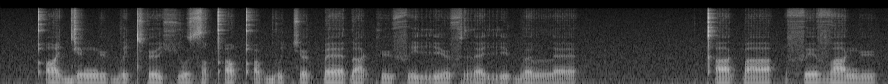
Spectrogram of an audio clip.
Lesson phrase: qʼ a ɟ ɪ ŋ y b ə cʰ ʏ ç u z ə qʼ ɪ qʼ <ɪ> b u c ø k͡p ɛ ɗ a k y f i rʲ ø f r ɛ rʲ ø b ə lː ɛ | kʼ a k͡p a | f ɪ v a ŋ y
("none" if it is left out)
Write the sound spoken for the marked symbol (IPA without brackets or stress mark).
ʏ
